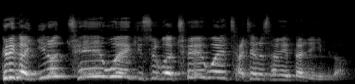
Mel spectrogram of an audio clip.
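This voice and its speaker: A male pastor preaching an expository sermon, animated, throwing rhetorical questions at the congregation. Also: extremely high pitch, quick pace, vocal fry.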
